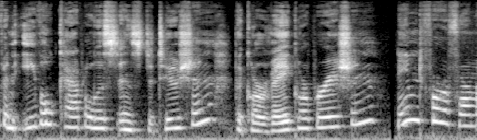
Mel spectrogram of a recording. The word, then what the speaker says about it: Corvae: evil capitalist institution the corvae corporation named for a form of slavery from feudal society basically evil ruler authoritarian people who will enslave you the way it's pronounced also remind people of corvus which is a family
